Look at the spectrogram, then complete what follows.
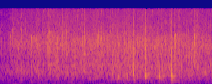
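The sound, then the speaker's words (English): An audience applauds steadily, a dense wash of many hands clapping with a few sharper individual claps standing out, no voices speaking over it. “They never clap in kids' church.”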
